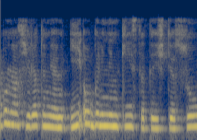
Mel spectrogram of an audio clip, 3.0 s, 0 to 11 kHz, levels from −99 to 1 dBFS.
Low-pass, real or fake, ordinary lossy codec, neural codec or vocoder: 7.2 kHz; fake; Opus, 64 kbps; codec, 16 kHz, 8 kbps, FunCodec, trained on Chinese and English, 25 frames a second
